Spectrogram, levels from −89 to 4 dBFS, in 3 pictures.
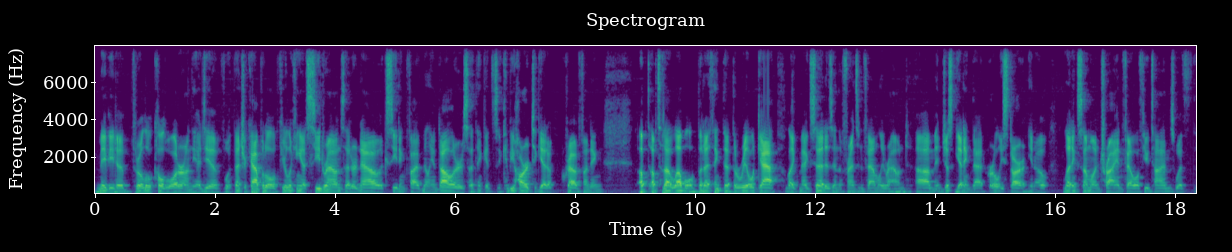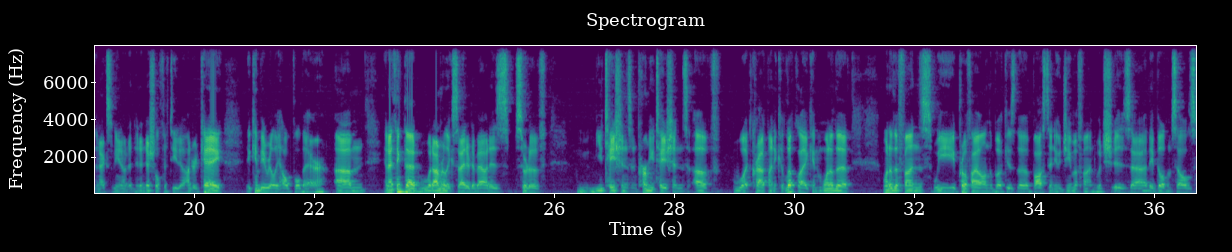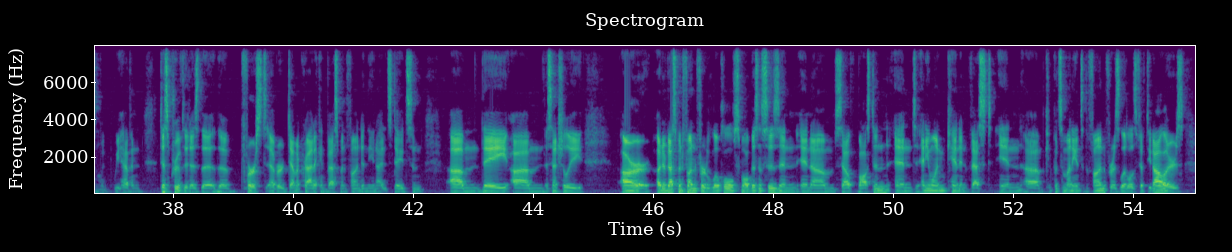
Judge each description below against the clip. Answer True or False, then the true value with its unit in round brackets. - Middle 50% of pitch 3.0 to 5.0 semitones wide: False (2.4 semitones)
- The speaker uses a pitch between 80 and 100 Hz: True (90 Hz)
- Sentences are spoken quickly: True (210 wpm)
